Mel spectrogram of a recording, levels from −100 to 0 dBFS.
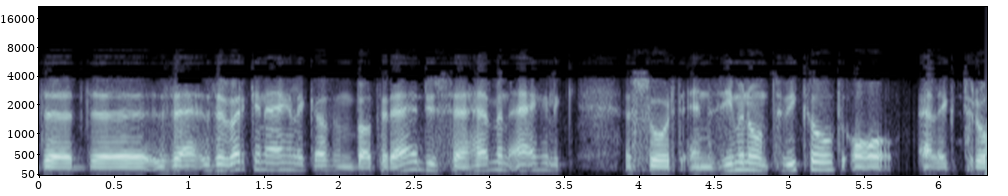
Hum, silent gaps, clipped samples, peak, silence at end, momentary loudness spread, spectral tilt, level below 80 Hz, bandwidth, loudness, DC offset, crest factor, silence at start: none; none; under 0.1%; -8 dBFS; 0 s; 7 LU; -3 dB/octave; -78 dBFS; 5.8 kHz; -23 LUFS; under 0.1%; 16 dB; 0 s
